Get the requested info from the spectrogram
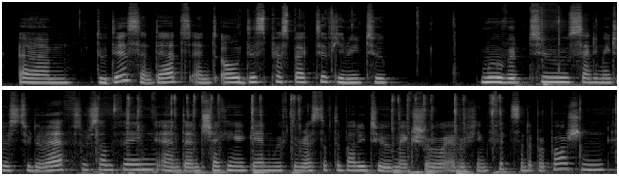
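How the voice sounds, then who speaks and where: A woman speaks at medium pitch with a non-native accent and a dark, mellow tone. Her pace is moderate and her pitch variation ordinary. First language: not English. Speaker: streamer, digital artist. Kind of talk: casual live-stream chat while drawing. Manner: halting, many fillers.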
